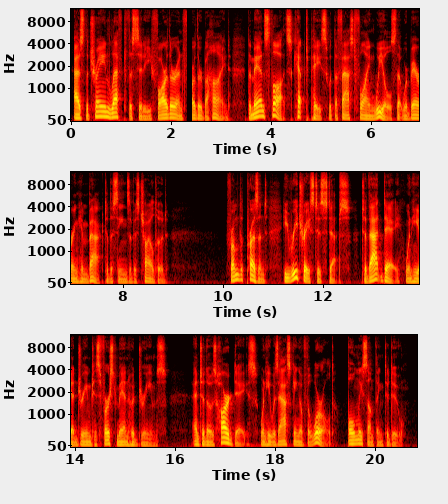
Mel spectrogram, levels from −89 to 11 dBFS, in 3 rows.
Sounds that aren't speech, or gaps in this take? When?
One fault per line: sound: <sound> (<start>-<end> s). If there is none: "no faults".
sound: dropout (2.3-2.4 s)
